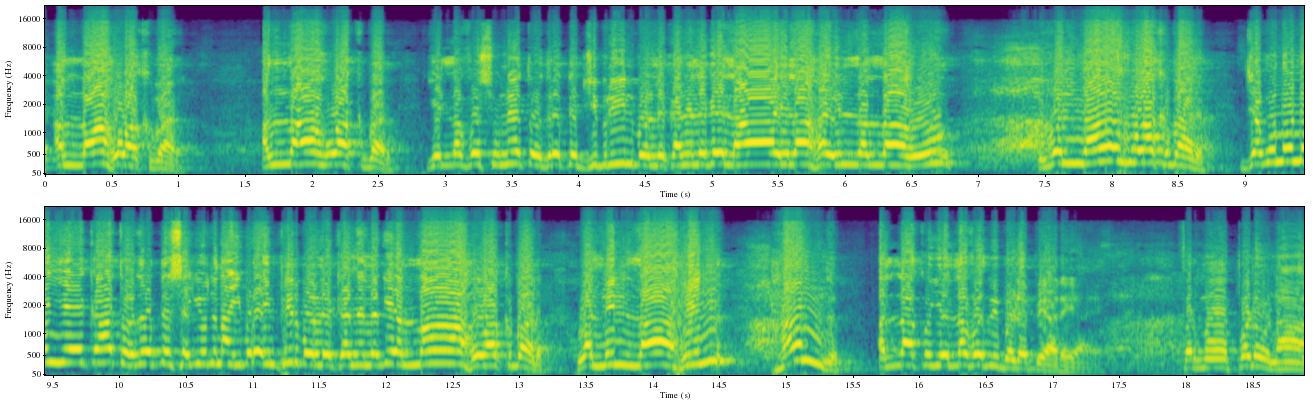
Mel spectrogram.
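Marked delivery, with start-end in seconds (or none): 0.1-2.6 high-pitched takbir call. Retold or imitated. Ismail answers his father's takbir, called out high. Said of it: "جناب اسماعیل بھی پکارے". 2.9-17.4 impassioned preaching. Acted. Preacher retells Jibreel and Ibrahim's praise, impassioned chanting.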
